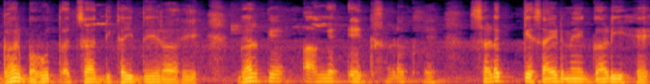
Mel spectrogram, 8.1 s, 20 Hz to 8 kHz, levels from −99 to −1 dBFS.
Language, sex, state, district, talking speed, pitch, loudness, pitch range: Hindi, male, Rajasthan, Bikaner, 140 wpm, 115 Hz, -18 LUFS, 105-120 Hz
